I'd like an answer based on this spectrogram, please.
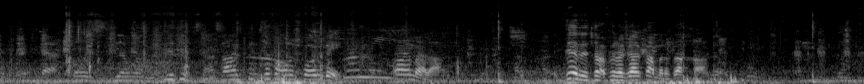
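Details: Tri-color American Bully puppies playing in Malta; bursts of short arched yelps and whiny squeals cluster together in two spells, while people talk in Spanish and English throughout.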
